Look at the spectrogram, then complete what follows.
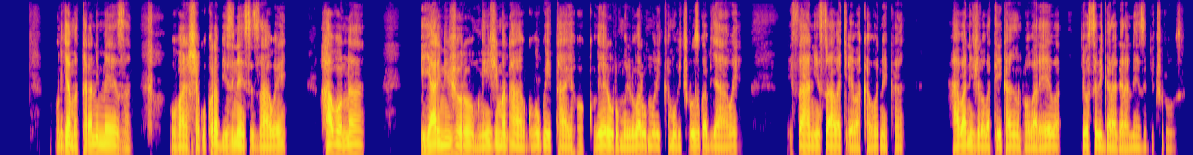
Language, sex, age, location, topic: Kinyarwanda, male, 25-35, Musanze, finance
